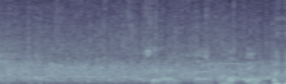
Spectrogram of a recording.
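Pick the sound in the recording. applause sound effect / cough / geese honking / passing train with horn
applause sound effect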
